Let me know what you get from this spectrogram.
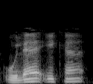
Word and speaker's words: أولئك: أولئك على هدى، أولئك رسمت هكذا، هذه الواو رسمت لتبين أولئك من إليك، فلو رسمت إليك مع أولئك بدون نقط وبدون شكل ستجد نفس الرسم، فوضعت هذه الواو حتى تميز بين إليك وأولئك، ولكنها لا تنطق أبدا، وهذا هو سر رسمها في هذا المصحف بهذه الكيفية.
